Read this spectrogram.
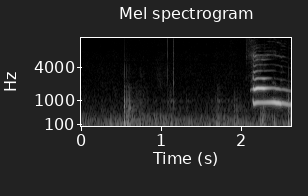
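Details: Former stray cat rescued by a shelter: after soft rustling and a faint tap, one loud, drawn-out meow that falls gently in pitch and fills the final half second.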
